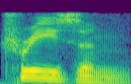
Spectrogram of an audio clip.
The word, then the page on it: treason: trea*son; American English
